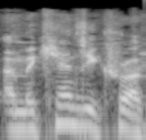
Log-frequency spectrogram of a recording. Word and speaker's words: Mackenzie Crook: Mackenzie Crook, right?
